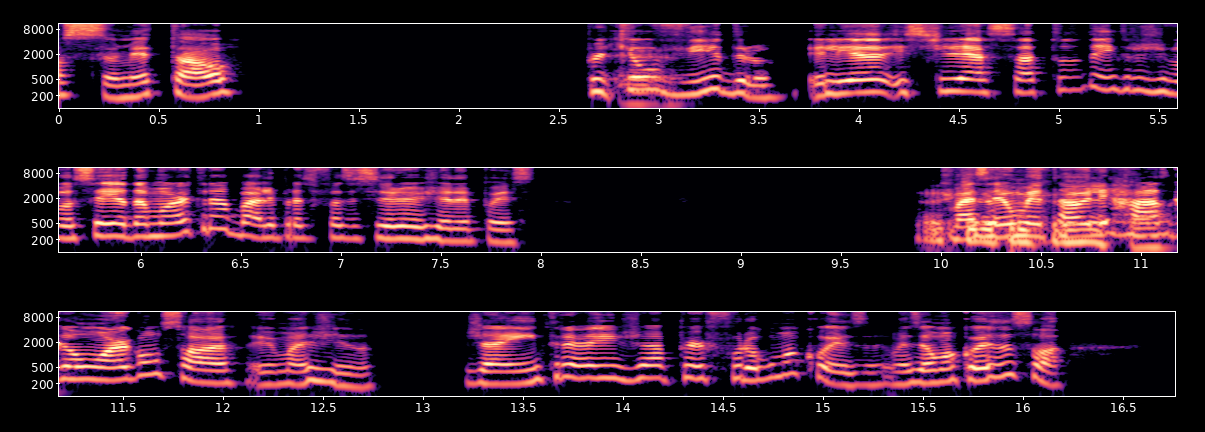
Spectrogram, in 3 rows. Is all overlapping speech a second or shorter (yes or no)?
no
